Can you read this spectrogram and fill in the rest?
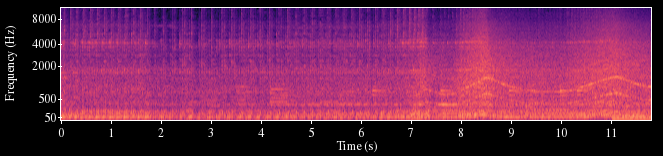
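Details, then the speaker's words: Zaporozhets with a cheap junkyard engine just swapped in, distributor aligned, first startup after a slow start: rough, busy idle with a steady beat that picks up slightly; the engine runs. "first start up took a while but guess what it worked"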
